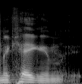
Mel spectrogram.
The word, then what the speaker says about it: McKagan: Whereas now I'm becoming, I'm like actively working to, like when we were talking about Duff McKagan, how do you say McKagan. – His last name? McKagan, you know, how he became a business mind, you know, and how like that's real interesting.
